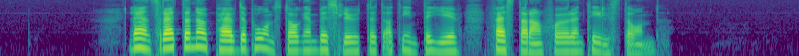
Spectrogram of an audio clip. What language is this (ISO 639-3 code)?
swe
